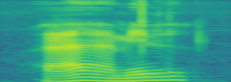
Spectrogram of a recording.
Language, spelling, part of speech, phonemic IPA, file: Arabic, عامل, adjective / noun, /ʕaː.mil/, Ar-عامل.ogg
- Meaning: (adjective) active, effective; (noun) 1. factor, constituent, element, causative agent 2. factor (e.g. 6 is a factor of 24) 3. motive power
